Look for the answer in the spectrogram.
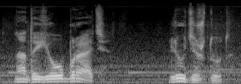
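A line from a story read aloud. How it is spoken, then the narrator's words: Plain. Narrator (Russian): сказала Даша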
